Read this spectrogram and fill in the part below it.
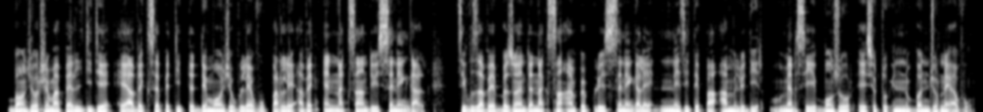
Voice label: accent senegal

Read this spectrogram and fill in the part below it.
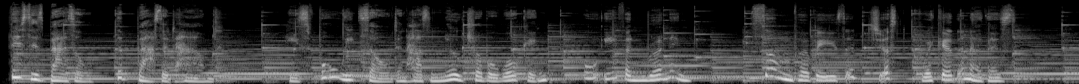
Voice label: Documentary Narration

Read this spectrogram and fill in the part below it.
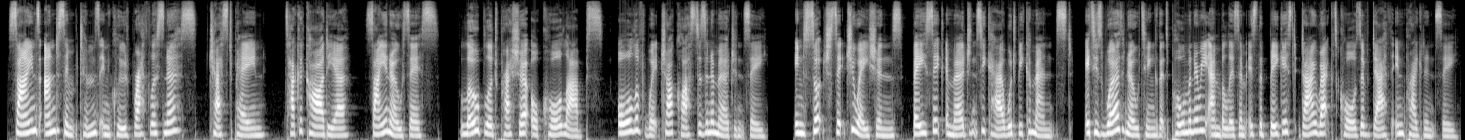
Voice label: Home Studio Sample

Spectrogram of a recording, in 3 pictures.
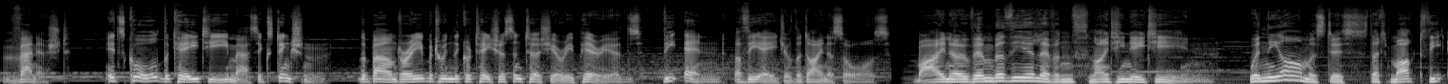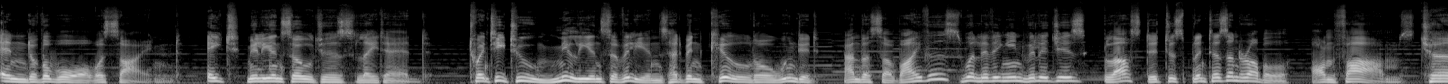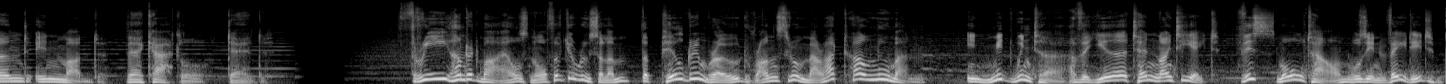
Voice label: narration

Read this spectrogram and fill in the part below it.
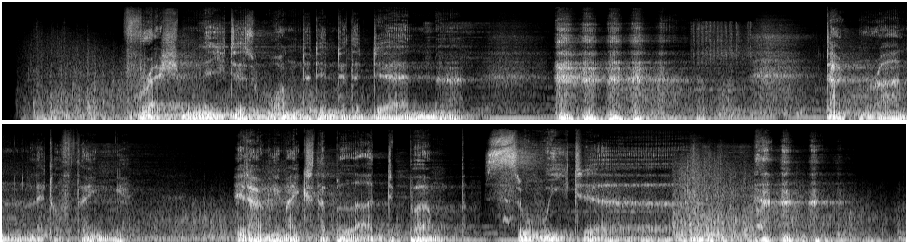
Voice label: Monster voice

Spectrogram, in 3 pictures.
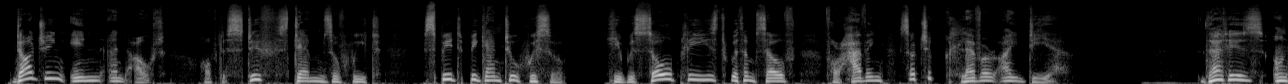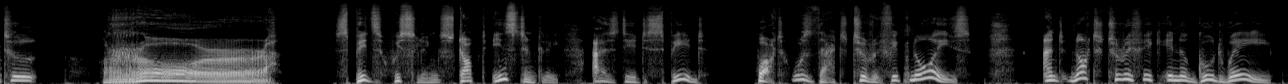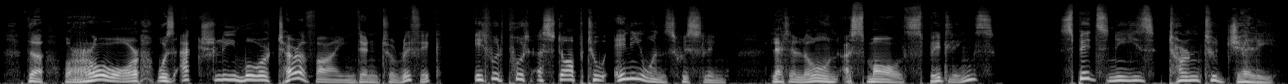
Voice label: Childrens narration; Spid the spider extract

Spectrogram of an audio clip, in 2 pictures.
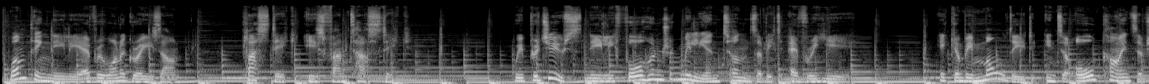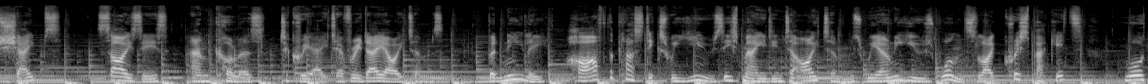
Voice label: NARRATION REEL

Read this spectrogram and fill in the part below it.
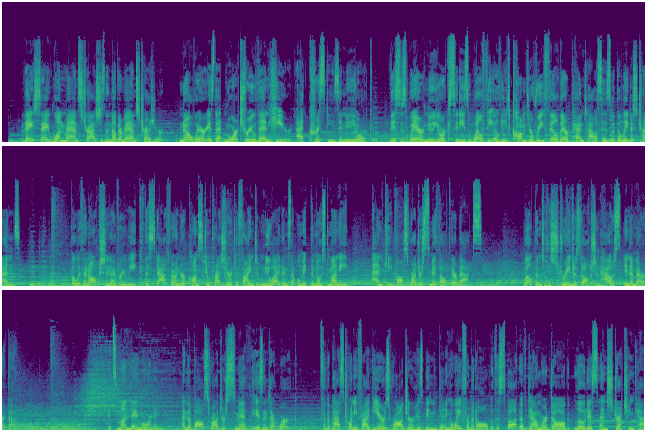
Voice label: Documentary

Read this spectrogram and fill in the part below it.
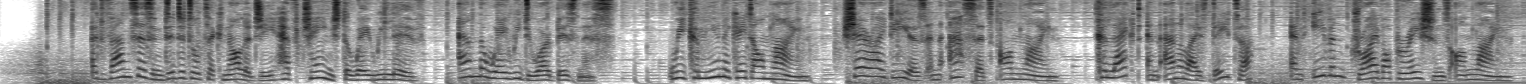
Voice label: English Commercial Corporate

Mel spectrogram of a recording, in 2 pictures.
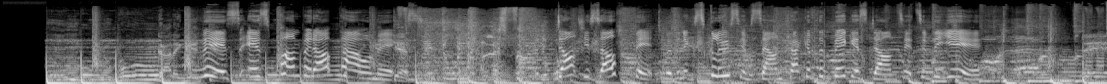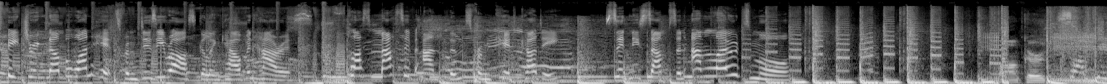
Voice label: hard sell

